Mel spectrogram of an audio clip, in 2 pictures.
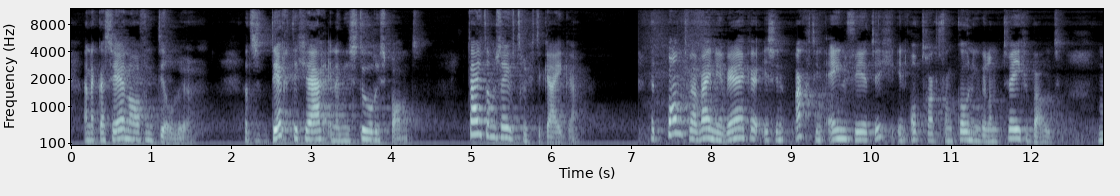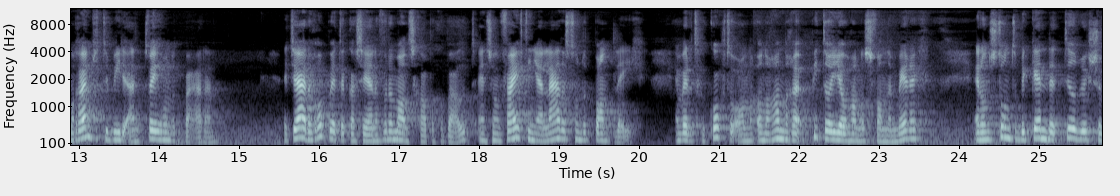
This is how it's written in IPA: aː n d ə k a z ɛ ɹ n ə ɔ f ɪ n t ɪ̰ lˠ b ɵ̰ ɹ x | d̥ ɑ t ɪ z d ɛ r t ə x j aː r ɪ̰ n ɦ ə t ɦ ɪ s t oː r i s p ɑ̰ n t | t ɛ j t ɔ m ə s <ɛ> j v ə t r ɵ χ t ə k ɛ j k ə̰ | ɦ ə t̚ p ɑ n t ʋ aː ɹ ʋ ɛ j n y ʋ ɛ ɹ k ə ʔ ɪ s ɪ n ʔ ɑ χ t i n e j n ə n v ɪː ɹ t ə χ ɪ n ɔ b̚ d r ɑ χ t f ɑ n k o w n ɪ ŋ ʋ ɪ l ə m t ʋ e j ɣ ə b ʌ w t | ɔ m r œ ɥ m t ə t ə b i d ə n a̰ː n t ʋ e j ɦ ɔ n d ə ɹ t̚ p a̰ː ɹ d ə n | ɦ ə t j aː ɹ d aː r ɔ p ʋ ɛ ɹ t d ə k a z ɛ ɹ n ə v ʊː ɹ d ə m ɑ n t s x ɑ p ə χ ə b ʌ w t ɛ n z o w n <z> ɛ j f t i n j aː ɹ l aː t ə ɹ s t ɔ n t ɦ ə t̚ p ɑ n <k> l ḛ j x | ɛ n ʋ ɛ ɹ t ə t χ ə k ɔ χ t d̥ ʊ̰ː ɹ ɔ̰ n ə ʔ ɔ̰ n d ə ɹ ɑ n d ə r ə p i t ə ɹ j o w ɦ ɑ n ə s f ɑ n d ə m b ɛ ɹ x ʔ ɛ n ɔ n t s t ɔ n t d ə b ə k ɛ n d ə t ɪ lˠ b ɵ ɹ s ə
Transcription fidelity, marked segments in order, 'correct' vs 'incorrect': incorrect, incorrect, incorrect

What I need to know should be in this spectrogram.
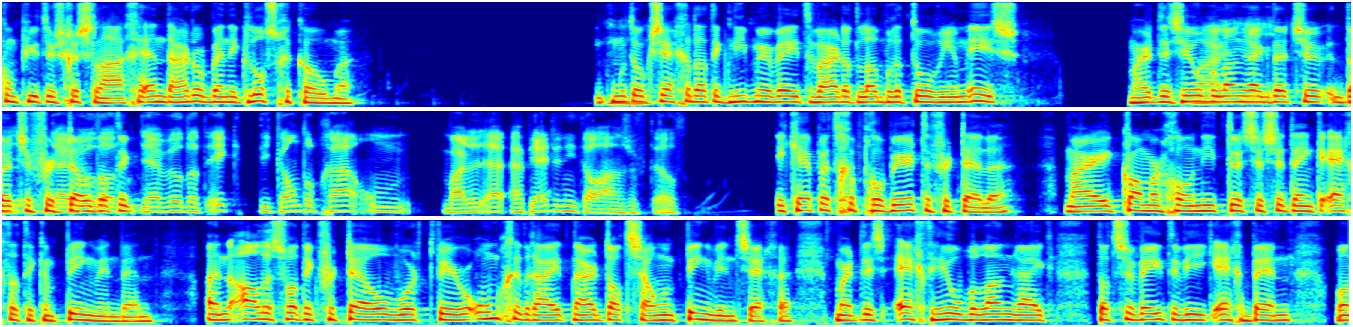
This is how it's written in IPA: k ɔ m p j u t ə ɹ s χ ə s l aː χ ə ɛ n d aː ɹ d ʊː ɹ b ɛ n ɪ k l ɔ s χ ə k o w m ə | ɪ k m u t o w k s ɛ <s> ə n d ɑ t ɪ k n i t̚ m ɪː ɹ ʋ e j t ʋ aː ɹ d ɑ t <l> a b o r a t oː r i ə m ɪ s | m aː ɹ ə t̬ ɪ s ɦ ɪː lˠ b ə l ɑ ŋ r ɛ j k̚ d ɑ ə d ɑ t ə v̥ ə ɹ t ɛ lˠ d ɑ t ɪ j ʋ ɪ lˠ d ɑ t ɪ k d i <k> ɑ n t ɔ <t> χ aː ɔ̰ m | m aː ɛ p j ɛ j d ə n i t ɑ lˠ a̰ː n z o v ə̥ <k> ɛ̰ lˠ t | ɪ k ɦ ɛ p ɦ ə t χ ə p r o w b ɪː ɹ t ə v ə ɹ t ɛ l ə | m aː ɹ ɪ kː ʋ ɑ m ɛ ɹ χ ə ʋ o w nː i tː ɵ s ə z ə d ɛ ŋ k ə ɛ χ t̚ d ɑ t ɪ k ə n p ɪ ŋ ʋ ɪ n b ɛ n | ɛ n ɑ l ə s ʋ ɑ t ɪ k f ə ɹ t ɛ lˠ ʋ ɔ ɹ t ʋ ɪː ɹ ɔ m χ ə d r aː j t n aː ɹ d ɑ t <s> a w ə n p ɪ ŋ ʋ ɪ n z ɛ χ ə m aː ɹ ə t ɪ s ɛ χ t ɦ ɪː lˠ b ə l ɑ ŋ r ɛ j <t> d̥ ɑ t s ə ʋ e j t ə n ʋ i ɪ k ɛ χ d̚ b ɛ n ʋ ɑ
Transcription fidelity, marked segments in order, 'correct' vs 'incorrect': incorrect, correct, correct, incorrect, incorrect, correct, incorrect

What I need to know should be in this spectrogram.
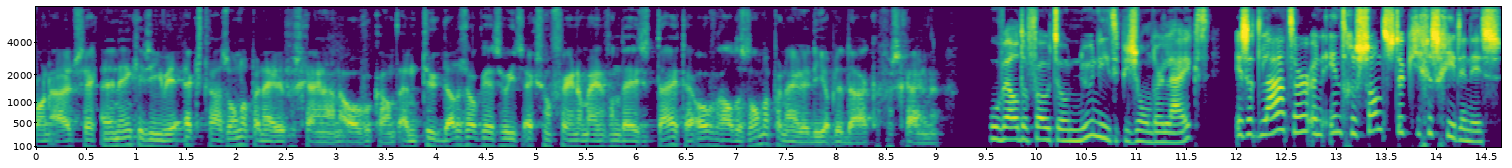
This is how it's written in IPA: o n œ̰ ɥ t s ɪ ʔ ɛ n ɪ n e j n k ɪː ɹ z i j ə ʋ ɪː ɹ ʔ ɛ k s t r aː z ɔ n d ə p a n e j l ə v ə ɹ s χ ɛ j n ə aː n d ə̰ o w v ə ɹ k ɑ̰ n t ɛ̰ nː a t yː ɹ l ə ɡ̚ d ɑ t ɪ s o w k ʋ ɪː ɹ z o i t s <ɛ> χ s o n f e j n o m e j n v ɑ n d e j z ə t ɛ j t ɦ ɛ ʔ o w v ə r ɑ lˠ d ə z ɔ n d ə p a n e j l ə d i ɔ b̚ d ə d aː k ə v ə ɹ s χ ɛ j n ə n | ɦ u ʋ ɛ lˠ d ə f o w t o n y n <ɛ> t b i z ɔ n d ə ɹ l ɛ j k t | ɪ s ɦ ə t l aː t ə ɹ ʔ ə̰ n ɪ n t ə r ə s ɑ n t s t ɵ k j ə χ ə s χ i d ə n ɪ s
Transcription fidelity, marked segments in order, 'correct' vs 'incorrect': correct, incorrect

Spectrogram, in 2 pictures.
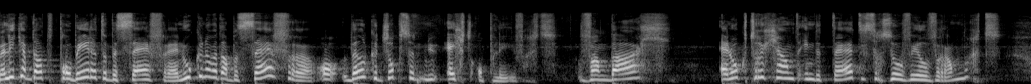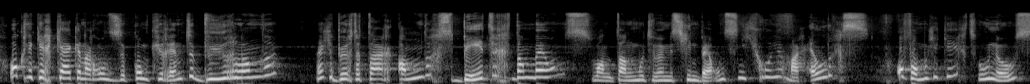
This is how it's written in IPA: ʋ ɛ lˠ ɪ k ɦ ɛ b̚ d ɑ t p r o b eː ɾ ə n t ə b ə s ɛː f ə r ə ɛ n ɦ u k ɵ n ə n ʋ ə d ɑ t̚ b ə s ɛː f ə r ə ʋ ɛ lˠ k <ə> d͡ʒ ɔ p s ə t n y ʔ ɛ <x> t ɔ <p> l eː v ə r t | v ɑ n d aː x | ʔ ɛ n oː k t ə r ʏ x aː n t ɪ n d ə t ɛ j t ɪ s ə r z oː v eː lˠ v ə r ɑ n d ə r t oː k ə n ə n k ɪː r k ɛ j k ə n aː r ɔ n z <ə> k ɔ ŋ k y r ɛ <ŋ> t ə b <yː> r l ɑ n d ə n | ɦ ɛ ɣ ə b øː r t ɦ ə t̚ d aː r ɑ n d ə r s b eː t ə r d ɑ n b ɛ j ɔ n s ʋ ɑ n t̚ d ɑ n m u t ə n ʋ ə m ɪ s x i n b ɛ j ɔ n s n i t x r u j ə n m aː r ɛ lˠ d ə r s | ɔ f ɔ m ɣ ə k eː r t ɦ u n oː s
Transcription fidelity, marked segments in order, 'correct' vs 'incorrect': correct, correct, correct, correct, incorrect, correct

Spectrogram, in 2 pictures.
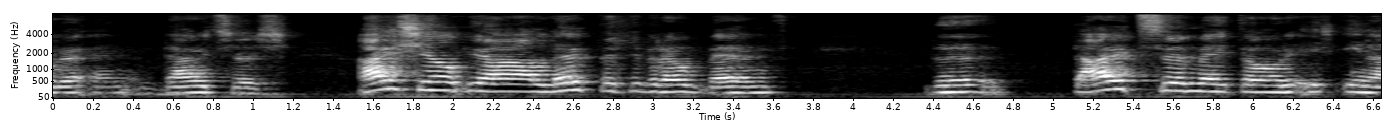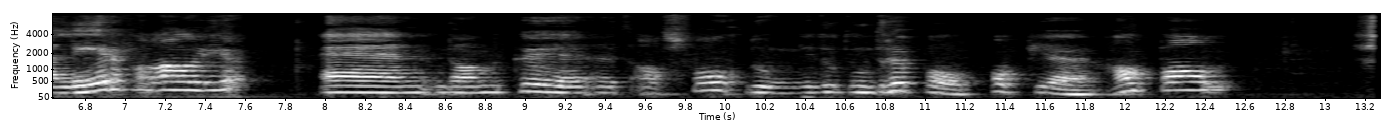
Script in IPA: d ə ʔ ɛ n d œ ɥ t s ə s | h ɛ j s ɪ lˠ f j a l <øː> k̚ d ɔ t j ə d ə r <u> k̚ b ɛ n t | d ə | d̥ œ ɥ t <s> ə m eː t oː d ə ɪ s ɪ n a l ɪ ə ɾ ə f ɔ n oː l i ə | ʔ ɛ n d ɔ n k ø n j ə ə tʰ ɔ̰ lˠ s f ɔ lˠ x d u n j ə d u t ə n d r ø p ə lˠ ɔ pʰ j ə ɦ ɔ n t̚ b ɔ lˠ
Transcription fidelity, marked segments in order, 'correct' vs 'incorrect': correct, incorrect, correct

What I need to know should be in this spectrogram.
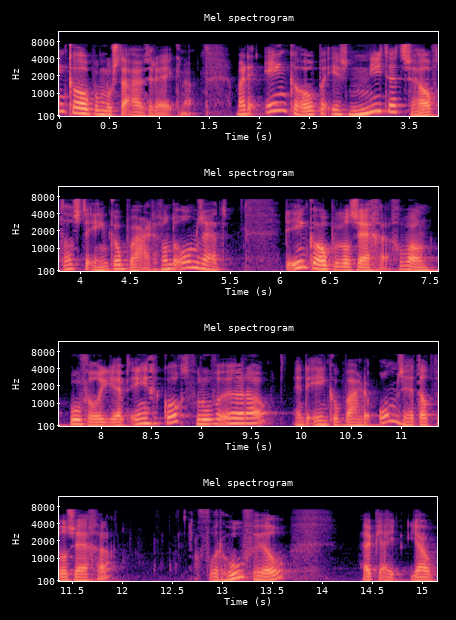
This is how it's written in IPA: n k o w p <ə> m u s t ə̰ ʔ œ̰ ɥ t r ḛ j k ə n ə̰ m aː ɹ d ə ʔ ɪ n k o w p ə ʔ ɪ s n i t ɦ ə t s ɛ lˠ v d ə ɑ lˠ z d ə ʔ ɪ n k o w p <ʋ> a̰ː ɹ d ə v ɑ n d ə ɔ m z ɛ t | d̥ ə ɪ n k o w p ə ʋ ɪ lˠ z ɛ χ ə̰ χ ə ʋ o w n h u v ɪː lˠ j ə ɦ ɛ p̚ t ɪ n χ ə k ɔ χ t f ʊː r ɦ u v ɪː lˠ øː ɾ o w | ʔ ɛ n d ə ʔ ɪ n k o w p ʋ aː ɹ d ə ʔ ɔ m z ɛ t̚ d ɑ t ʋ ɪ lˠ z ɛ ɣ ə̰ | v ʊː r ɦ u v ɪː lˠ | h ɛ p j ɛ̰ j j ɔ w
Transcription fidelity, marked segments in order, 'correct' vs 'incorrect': correct, correct

